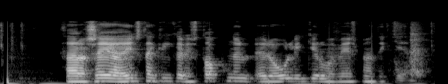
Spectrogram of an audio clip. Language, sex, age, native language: Icelandic, male, 30-39, Icelandic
